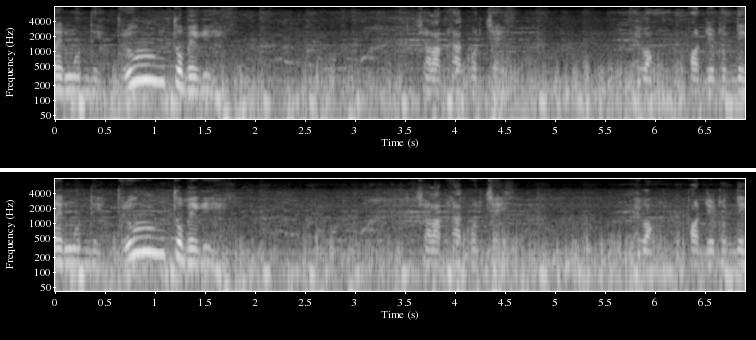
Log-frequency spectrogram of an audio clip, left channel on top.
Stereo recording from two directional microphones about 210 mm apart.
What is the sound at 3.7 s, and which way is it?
Speech, 5° left (ahead or behind).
